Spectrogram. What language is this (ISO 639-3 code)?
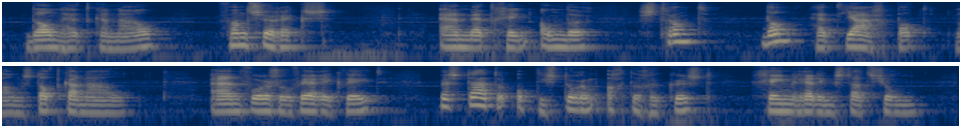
nld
